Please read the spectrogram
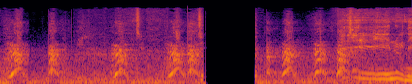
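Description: A dog barking and yipping in short rising calls, with the sound cutting out completely for a moment a little past halfway.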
